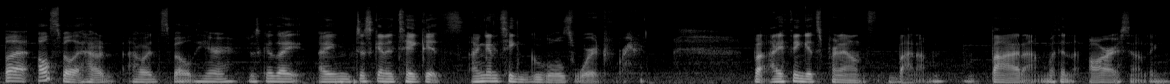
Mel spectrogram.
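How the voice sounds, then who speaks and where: A man's voice: medium pitch, normal speed, vocal fry, soft background music. A man streaming a casual lesson, musing aloud and repeating phrases and syllables as he works out letters and words. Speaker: streamer learning Korean script on a live stream.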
